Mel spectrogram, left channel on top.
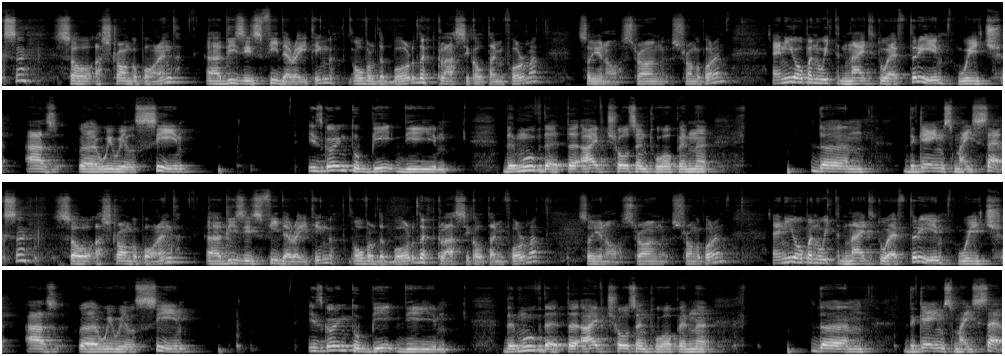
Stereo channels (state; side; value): normal; both; correlation 0.53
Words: so a strong opponent. This is FIDE rating over the board, classical time format. So, strong opponent. And he opened with knight to f3, which, as we will see, is going to be the move that I've chosen to open the games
